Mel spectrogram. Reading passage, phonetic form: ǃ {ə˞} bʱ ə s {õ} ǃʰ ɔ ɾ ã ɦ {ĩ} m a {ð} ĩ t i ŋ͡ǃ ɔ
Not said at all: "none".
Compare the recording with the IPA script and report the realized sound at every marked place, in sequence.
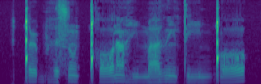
ə˞, õ, i, ð

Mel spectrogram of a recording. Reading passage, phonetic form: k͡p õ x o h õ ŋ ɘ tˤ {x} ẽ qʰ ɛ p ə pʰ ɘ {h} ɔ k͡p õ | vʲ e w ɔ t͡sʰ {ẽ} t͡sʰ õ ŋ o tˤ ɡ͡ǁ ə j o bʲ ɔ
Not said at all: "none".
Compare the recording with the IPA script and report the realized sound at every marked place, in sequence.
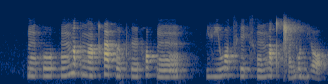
ŋ, h, e

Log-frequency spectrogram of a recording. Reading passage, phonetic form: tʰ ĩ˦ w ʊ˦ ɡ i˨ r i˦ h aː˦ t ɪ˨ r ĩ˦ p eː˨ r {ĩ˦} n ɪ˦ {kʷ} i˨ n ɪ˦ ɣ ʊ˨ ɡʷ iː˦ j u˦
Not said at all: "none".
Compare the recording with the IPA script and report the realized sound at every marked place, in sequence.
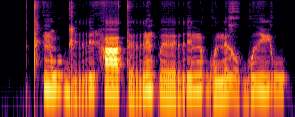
i˦, ɡʷ

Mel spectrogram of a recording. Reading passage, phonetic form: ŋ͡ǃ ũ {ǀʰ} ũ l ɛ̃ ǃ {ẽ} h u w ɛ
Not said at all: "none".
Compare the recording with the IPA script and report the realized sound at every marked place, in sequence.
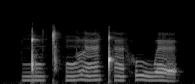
ǀʰ, ɛ̃

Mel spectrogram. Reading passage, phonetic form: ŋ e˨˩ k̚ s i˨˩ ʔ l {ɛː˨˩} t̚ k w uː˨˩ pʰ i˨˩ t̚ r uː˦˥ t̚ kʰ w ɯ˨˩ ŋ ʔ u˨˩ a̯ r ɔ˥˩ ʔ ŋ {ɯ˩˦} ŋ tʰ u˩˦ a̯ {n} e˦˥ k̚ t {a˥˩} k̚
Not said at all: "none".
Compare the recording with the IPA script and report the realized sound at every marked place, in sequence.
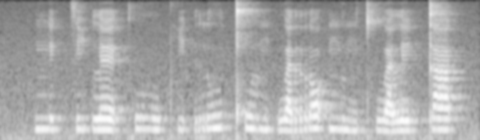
ɛː˨˩, ɯ˩˦, l, a˥˩

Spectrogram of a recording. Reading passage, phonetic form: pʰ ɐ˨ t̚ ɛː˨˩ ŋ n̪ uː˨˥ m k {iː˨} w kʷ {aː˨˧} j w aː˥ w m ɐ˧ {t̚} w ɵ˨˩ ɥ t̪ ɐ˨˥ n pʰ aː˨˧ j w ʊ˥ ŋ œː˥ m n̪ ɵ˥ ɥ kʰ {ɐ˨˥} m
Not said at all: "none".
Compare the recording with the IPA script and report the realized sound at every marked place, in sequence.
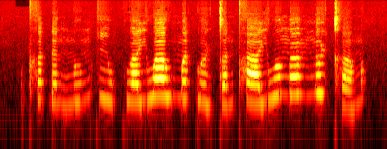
iː˨, aː˨˧, t̚, ɐ˨˥

